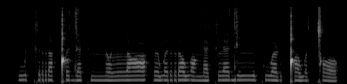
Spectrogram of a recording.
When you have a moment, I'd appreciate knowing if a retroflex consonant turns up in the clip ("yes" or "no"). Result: yes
